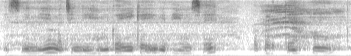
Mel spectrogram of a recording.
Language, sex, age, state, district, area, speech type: Hindi, female, 60+, Uttar Pradesh, Hardoi, rural, spontaneous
